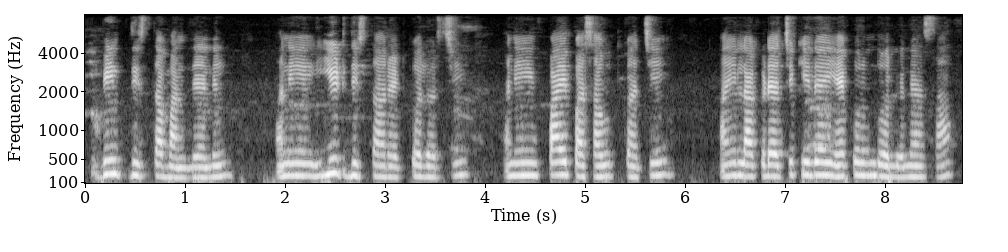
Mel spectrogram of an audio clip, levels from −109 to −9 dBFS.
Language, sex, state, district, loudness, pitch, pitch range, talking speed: Konkani, female, Goa, North and South Goa, -18 LUFS, 205 Hz, 195-220 Hz, 130 wpm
